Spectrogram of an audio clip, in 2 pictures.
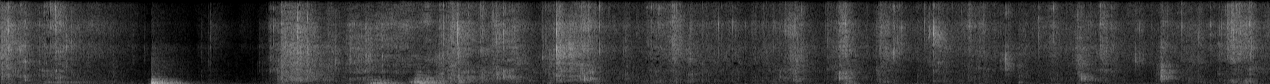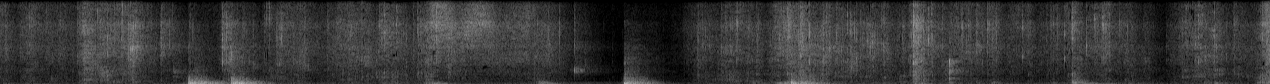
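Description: Plastic mailer bag crinkling and rustling as body wash bottles are pulled out of it, with a few knocks of plastic bottles being set down on a table.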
